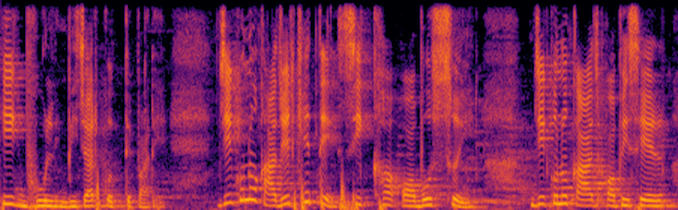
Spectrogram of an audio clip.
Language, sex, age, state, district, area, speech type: Bengali, female, 30-45, West Bengal, Paschim Medinipur, rural, spontaneous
